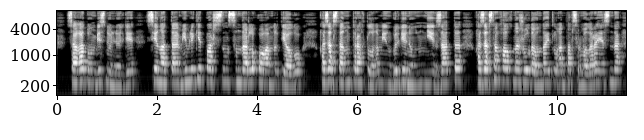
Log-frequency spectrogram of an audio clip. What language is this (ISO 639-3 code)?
kaz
